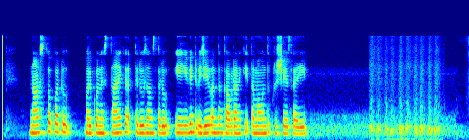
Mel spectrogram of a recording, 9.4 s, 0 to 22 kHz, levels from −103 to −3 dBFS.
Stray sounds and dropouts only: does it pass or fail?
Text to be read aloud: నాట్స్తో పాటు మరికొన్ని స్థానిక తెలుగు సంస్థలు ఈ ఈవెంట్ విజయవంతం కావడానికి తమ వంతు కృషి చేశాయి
fail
